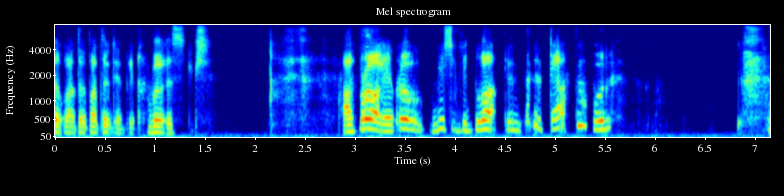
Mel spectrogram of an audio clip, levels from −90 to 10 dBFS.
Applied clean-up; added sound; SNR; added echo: neural diffusion model UNIVERSE++.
